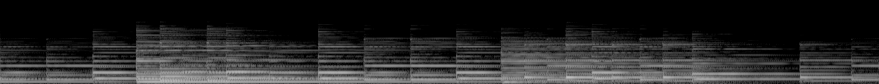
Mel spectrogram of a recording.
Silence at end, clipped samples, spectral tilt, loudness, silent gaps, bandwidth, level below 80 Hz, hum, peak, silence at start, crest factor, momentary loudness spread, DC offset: 0 s; under 0.1%; -9 dB/octave; -26 LUFS; none; 7 kHz; -58 dBFS; none; -10 dBFS; 0 s; 16 dB; 11 LU; under 0.1%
